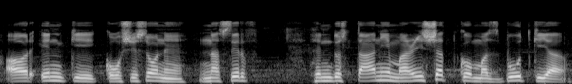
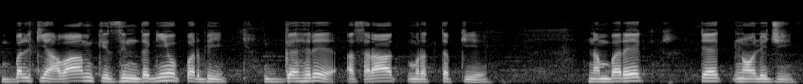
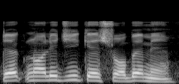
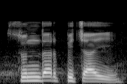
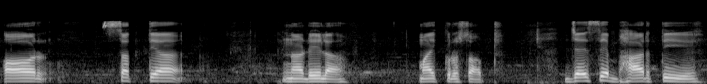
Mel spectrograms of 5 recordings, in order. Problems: constant background noise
